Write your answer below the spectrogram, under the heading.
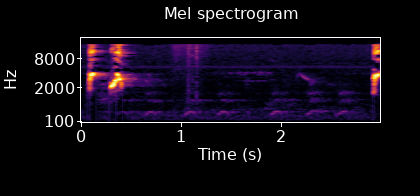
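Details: Red-whiskered bulbul from Thailand, recorded for teaching young birds to sing: two sharp, bright chirps in quick succession open the clip, followed by a near-silent stretch with faint low hum, then one more chirp at the very end.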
